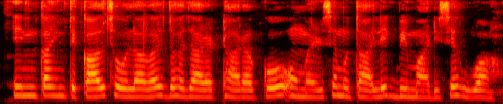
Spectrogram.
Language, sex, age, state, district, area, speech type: Urdu, female, 18-30, Delhi, Central Delhi, urban, read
